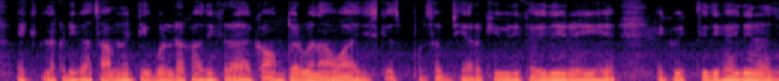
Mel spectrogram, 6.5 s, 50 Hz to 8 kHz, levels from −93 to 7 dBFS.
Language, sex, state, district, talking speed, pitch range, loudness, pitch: Maithili, male, Bihar, Araria, 250 wpm, 110-120 Hz, -24 LUFS, 115 Hz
